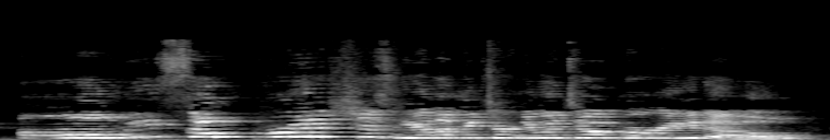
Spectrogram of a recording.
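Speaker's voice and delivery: put-on high, gushing baby-talk coo. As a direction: coo in a high voice over a sleeping darling. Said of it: "different reactions I'd have if I walked in".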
